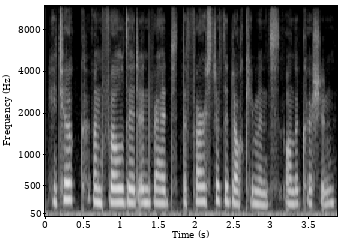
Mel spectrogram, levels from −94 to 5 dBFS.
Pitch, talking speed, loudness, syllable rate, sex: 225 Hz, 200 wpm, -18 LUFS, 5.0 syllables/s, female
